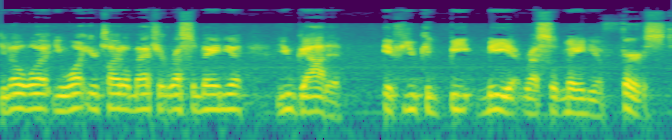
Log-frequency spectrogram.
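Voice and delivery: ordinary talk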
